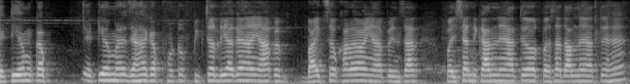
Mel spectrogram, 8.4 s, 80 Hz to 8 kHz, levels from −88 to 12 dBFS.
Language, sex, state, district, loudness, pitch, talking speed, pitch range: Hindi, male, Bihar, Sitamarhi, -18 LUFS, 200 Hz, 200 wpm, 190-205 Hz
